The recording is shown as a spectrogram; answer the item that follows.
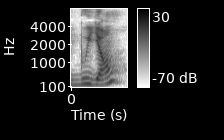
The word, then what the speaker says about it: bouillon: And yeah, so bouillon in French, if you were to pronounce it the French way, would be bouillon.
